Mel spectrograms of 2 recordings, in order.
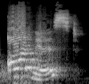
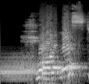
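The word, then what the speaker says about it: honest: फिर देखो, एन ऑनेस्ट मैन, हॉनेस्ट नहीं कह रहे हम, ऑनेस्ट, ऑ, आवाज किसकी आ रही है यहां पर?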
